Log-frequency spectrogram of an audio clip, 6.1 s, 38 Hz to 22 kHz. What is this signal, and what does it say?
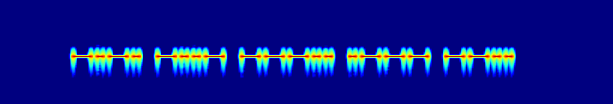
Morse code, heard as a keyed tone, about 20 wpm, 700 Hz. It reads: CX8JZ
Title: DXCC-100 Call Signs - 5 Characters - 20wpm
